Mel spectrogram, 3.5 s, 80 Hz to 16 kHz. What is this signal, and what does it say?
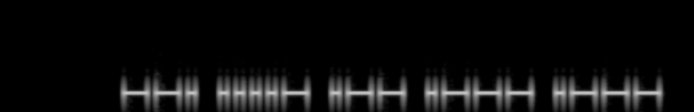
Morse code, heard as a keyed tone, about 30 wpm, 700 Hz. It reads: G4WJJ
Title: DXCC-100 Call Signs - 5 Characters - Repeated 3x - 30wpm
